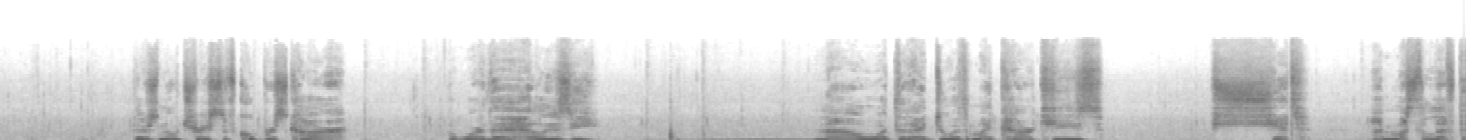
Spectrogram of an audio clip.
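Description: A man talks to himself, close and clear, sounding puzzled.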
